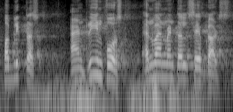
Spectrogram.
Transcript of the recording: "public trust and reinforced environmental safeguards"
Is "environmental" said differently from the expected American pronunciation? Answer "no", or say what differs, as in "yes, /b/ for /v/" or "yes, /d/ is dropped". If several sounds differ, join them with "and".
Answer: yes, /ɹ/ is dropped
